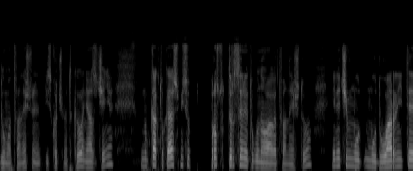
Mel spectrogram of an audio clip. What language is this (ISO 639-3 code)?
bul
